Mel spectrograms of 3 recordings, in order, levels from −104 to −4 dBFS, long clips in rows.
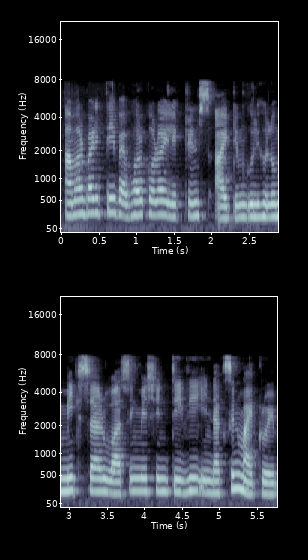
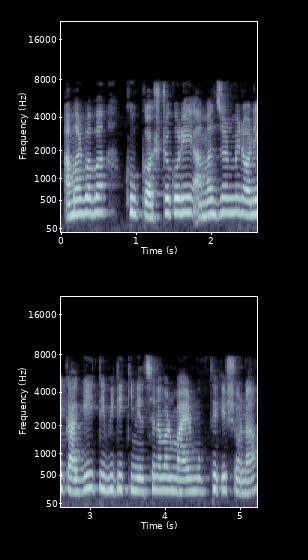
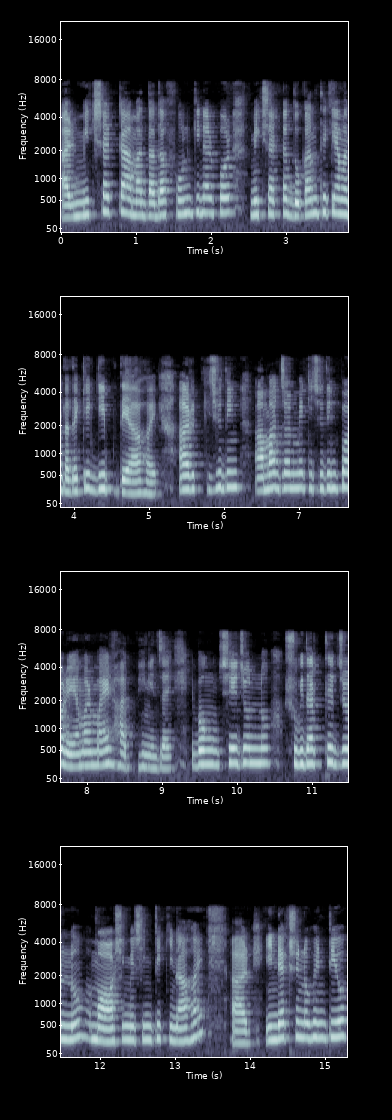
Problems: background conversations at intervals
